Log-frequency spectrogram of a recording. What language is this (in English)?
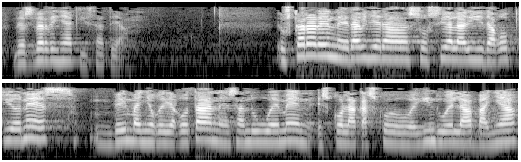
Basque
